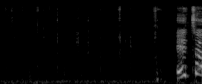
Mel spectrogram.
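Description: Quiet eating sounds: faint, scattered soft clicks of a mouth chewing a bite of potato salad, with a single word of speech starting near the end.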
